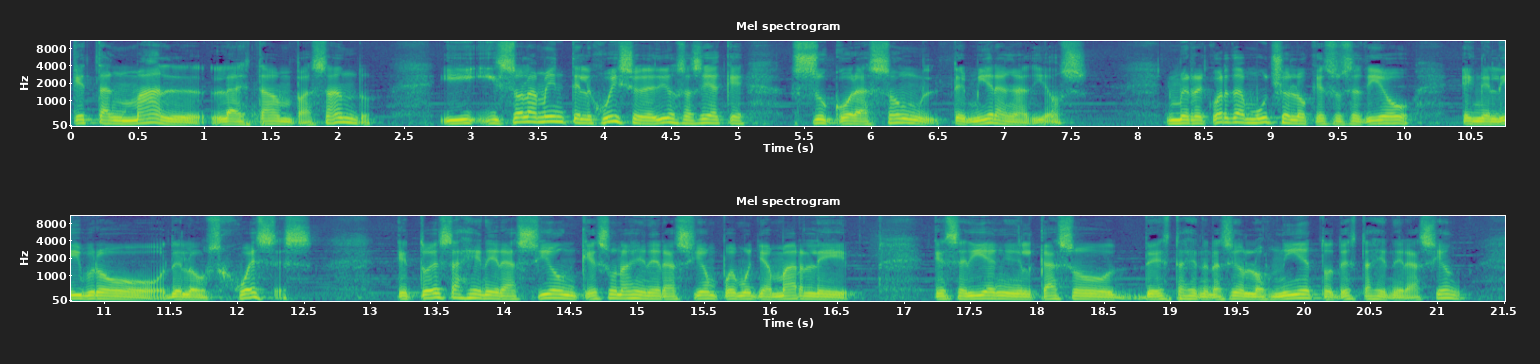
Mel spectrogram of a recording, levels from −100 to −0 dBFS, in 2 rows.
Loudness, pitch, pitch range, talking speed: -15 LUFS, 115 Hz, 105-135 Hz, 155 wpm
